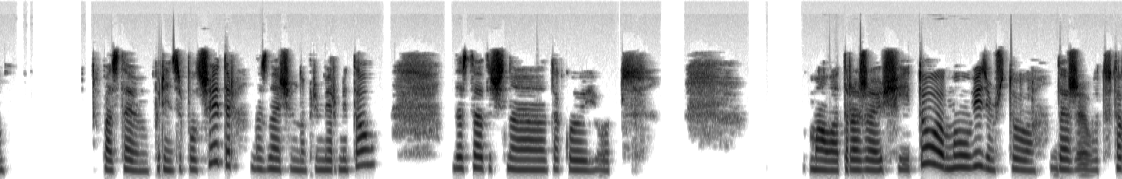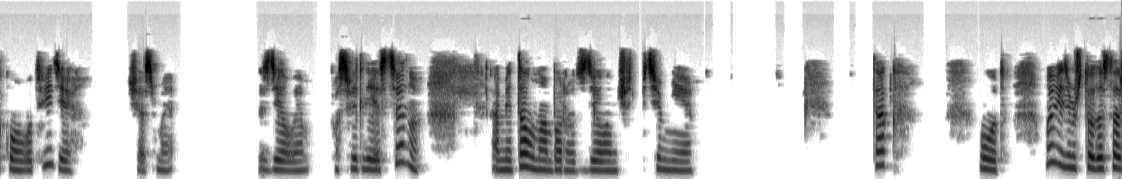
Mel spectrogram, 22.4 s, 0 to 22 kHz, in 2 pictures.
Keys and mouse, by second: 6.3 shift+z, 10.2 shift+z, 15.1-18.8 right drag, 16.8-18.8 drag, 20.1 shift+z, 20.9-22.4 middle drag.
